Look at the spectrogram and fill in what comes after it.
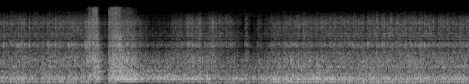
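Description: Pontiac GTO's 6.0-litre V8 running steadily just after starting, with a brief louder blip about a second in.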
